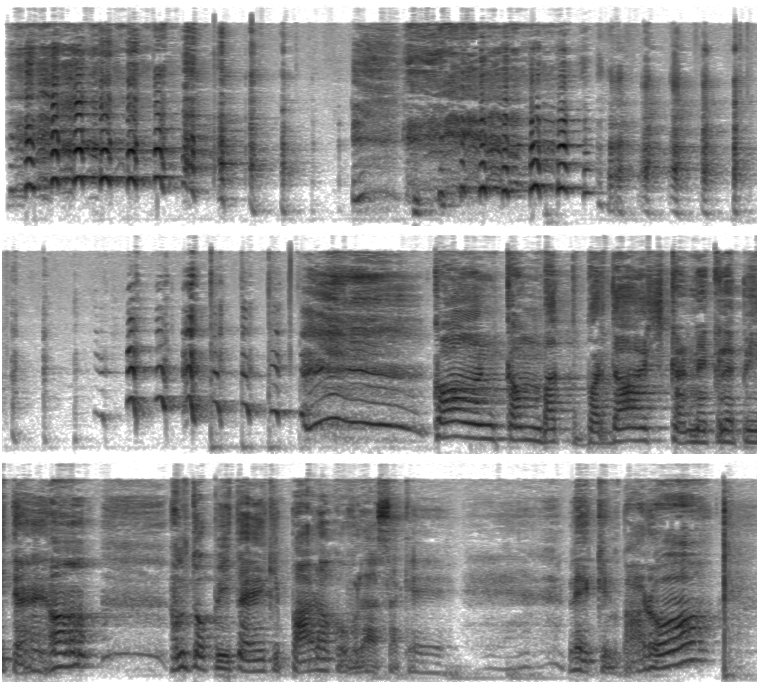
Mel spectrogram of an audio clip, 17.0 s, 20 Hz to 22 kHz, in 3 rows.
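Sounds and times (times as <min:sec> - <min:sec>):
person laughing: 0:00.1 - 0:08.7.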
